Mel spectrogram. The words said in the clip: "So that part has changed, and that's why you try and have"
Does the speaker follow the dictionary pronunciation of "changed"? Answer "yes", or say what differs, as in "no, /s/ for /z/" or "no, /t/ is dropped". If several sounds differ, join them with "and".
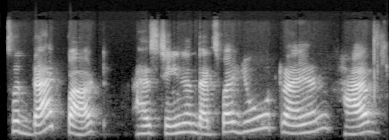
no, /d/ is dropped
